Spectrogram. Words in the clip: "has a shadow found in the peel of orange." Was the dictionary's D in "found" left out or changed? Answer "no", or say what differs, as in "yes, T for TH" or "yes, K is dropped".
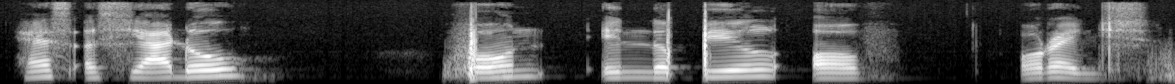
yes, D is dropped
